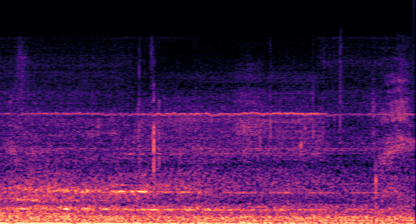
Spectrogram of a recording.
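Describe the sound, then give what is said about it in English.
Steady road traffic rumbles throughout, a dense low drone of passing vehicles with faint higher whines and occasional brief clanks, loud, with no voices. “They can hear you. And the traffic.”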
